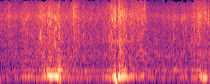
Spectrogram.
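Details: Honeybees at the entrance of a Top Bar Hive, coming and going to forage for nectar; a steady low hum with louder swells as individual bees fly past, near one second and again around two and a half seconds.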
